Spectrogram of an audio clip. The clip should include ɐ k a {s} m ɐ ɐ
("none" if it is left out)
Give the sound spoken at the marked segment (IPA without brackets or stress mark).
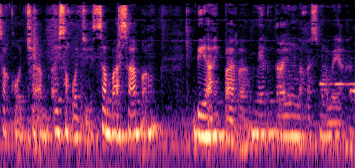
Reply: s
